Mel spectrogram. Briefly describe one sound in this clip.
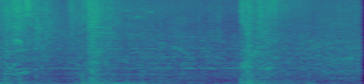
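Arrows thud into a target with sharp impacts.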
